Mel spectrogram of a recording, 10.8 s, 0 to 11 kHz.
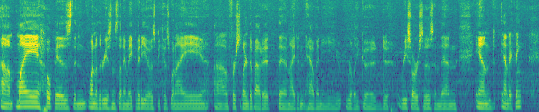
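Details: Cluttering, self-described syntactic subtype, in a 49-year-old man.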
